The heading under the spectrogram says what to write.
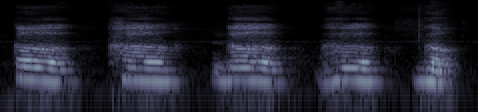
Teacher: आपने देखा पीछे जो जीभ का भाग है वो ऊपरी भाग को छूता है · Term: क वर्ग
